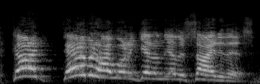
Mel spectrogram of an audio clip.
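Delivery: high shouted frustration; yelling. Retold or imitated. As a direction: yell it out, way up in pitch. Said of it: "yell it a hundred times more".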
